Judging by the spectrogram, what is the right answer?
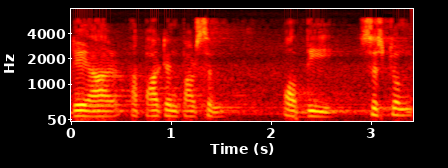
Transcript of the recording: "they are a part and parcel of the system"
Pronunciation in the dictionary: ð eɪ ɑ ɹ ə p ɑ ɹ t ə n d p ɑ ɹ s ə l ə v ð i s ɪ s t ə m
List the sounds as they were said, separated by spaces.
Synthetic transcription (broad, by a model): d eɪ ɑ ɹ ə p ɑ ɹ t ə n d p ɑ ɹ s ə n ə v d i s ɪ s t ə m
